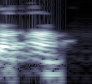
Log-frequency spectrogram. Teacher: চ মূর্ধস্য স, মানে জিহ্বার কিছুটা অংশ মূর্ধাতে স্পর্শ করবে। চ স উচ্চারণ হ, মূর্ধা থেকে হবে।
